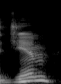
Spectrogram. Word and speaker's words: GM: on but as an official designation it's a gym of course it's spelled gm but pronounced it as it goes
